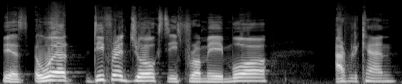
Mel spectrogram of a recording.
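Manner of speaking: newly arrived Nigerian immigrant's accent. Shown as a demonstration. Comedian posing as a newcomer from Africa, Nigerian accent. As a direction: keep up a put-on Nigerian English. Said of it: "I'm talking just like this".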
